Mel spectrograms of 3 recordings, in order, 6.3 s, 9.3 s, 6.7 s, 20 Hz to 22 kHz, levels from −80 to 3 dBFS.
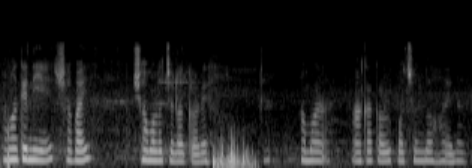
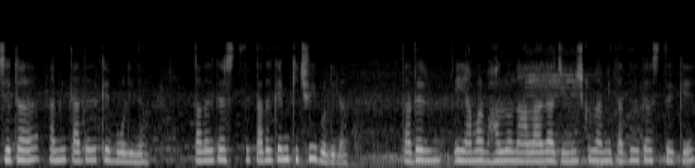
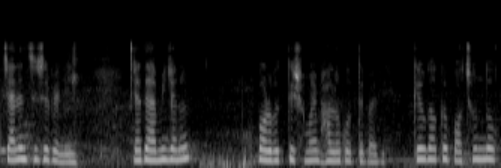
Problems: constant background noise, continuous background conversations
